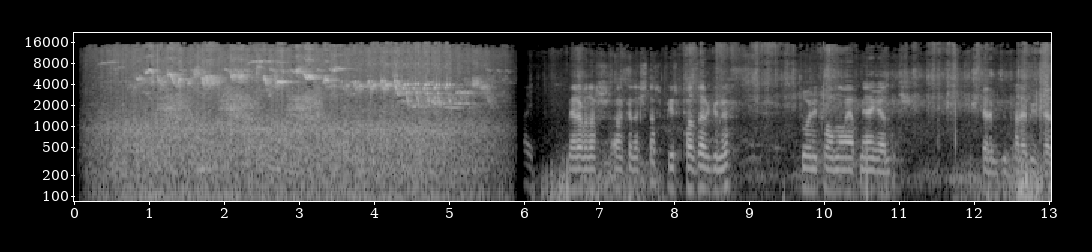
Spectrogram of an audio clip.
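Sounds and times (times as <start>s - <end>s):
songbird chirping and trilling: 0.4s - 5.9s.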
